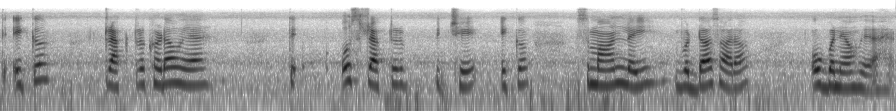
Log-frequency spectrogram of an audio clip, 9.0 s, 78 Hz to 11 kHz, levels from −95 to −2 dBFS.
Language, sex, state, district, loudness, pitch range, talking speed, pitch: Punjabi, female, Punjab, Fazilka, -23 LUFS, 240-265 Hz, 125 wpm, 250 Hz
